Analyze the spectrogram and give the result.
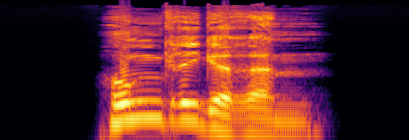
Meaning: strong dative masculine/neuter singular comparative degree of hungrig
- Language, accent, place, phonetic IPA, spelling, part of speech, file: German, Germany, Berlin, [ˈhʊŋʁɪɡəʁəm], hungrigerem, adjective, De-hungrigerem.ogg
